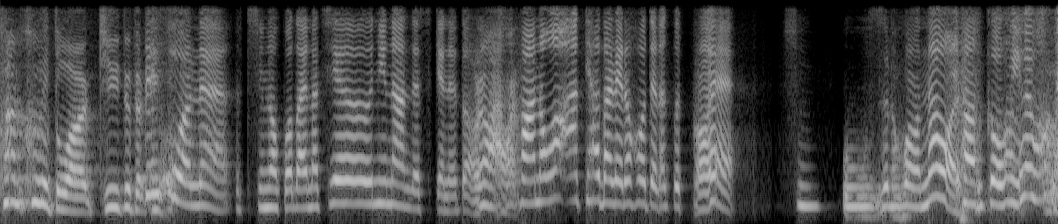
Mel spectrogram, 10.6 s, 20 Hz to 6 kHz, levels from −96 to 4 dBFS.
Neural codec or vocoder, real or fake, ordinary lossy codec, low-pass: codec, 16 kHz, 0.5 kbps, FunCodec, trained on Chinese and English, 25 frames a second; fake; none; 5.4 kHz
